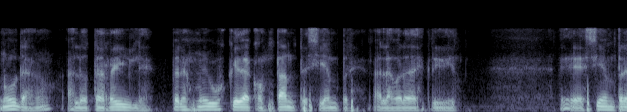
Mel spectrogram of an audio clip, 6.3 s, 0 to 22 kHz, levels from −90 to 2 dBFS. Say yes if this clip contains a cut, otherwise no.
yes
